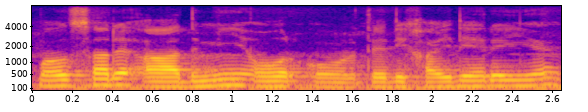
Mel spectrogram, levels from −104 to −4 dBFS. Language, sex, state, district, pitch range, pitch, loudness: Hindi, male, Uttar Pradesh, Saharanpur, 130-160 Hz, 145 Hz, -16 LUFS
